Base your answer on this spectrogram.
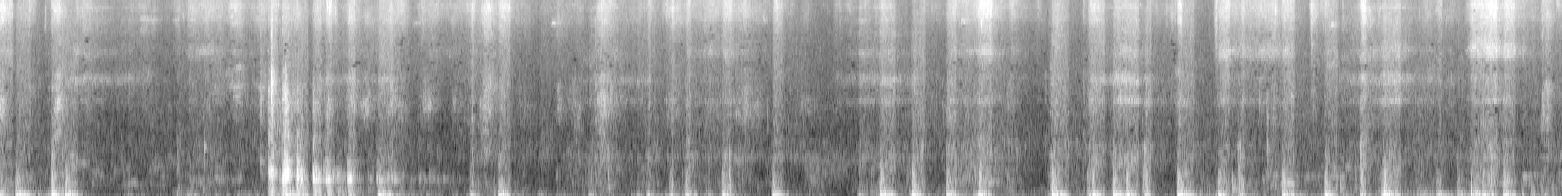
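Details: A dog during a massage breathes in steady, rhythmic pants, quick low puffs repeating about twice a second, with a few quieter pauses and faint indoor rustling.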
